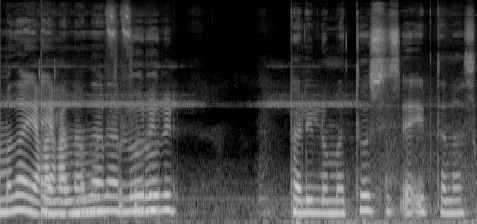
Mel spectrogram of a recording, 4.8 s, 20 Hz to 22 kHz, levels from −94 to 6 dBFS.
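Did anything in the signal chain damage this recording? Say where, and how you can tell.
Yes. From 0.41 to 1.77 s, there is a doubled audio track: an equally loud copy trails about 150 ms behind. It is likely from a slower second capture path.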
